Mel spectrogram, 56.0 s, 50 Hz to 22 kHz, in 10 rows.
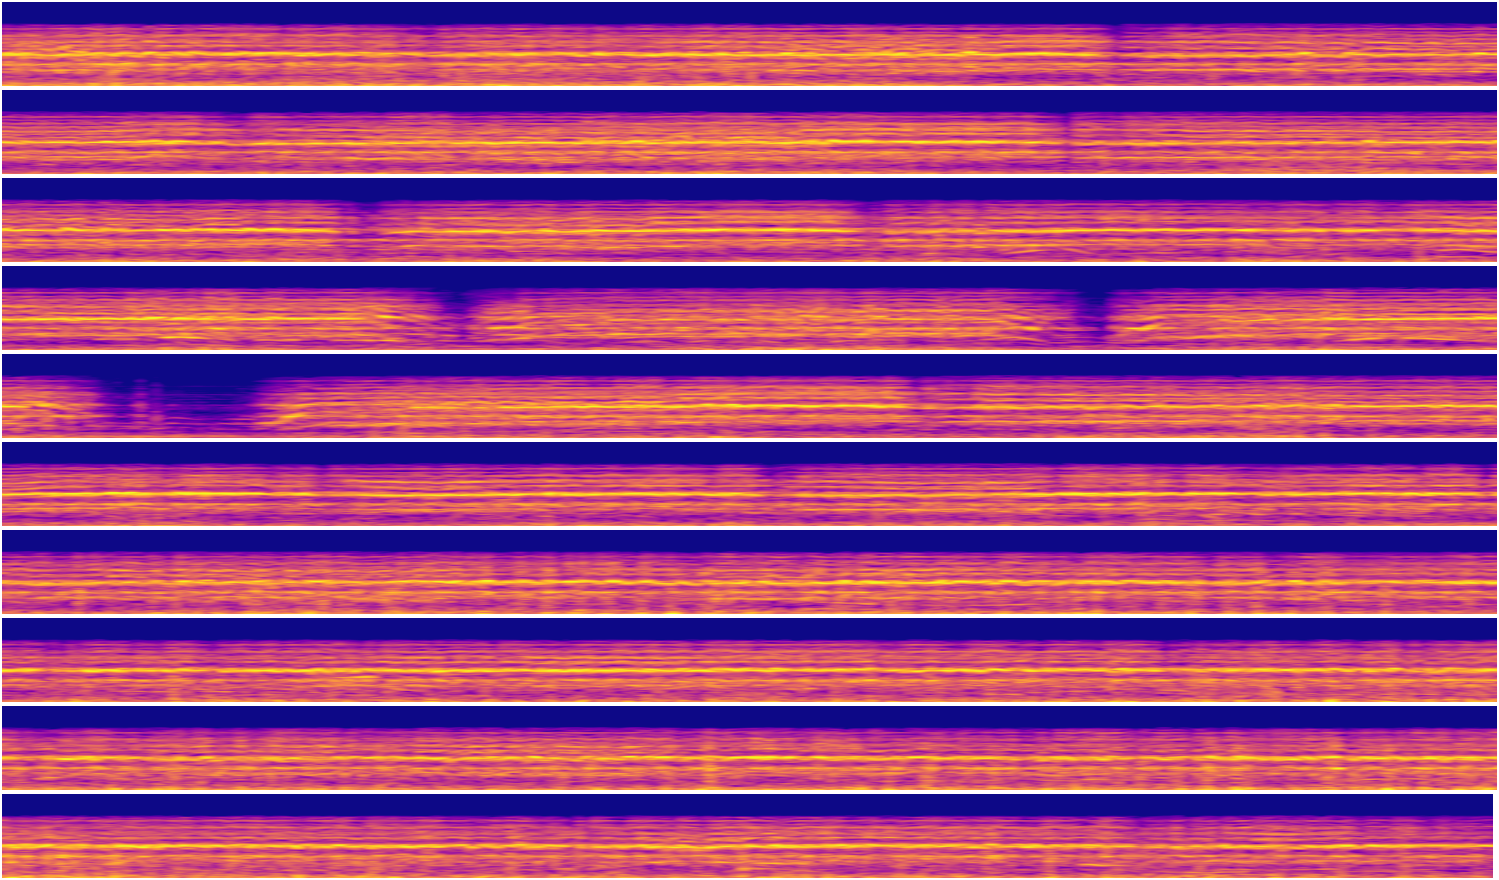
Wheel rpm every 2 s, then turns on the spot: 220, 220, 210, 220, 220, 210, 220, 230, 220, 150, 160, 110, 210, 210, 220, 220, 230, 210, 220, 230, 230, 230, 230, 220, 230, 230, 230, 230.
none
